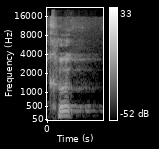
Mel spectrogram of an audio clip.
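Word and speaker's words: Koch: And then we have Christina Cook, pronounced Cook, spelled um, who's a mission specialist.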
